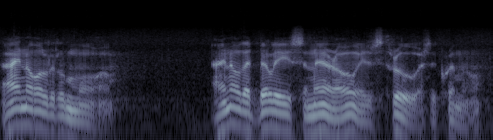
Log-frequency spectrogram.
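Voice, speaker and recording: An actor playing a stern, shrewd prison warden with hidden compassion, speaking formally and deliberately in mid-century radio drama style. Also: male voice, deep voice, very animated. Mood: grave, firm. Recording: dull old radio recording.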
